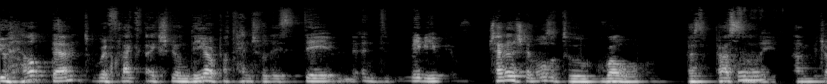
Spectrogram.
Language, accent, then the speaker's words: English; Austria; I'm from Austria, and Austrians are famous for complaining as such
